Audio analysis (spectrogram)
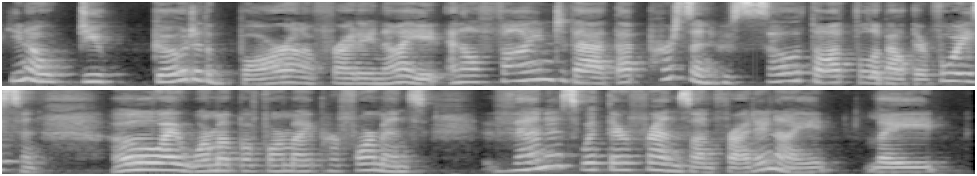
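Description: A woman's voice: on the high side, lively intonation, moderate pace. Blunt, explanatory woman clinician. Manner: blunt, explanatory, acts out patient quotes. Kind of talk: interview answers.

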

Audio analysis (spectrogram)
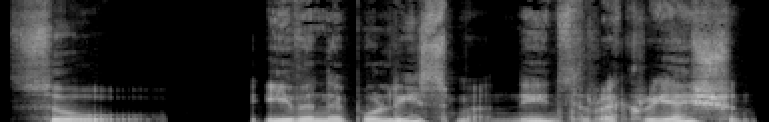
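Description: A man's voice: low-pitched, wildly swooping pitch, slow, breathy edge, no echo, studio quality, full character voice. A man voicing a flamboyant, spiteful foreign society host in an audiobook, with an affected, mockingly purring drawl. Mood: baiting. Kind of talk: audiobook character voice.

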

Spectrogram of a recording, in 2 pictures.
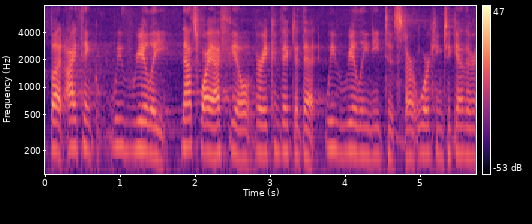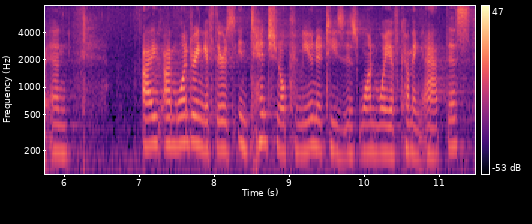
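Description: A woman speaking earnestly and in a measured way on a discussion panel. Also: medium pitch, fairly even intonation, a little mellow. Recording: long hall reverb.

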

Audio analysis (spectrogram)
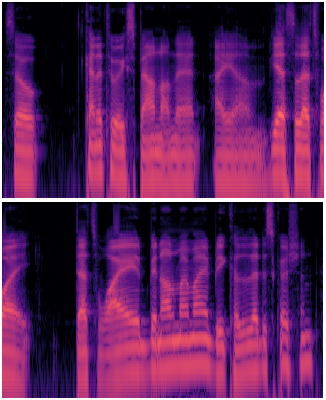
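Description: A young man with a low, smooth, resonant voice talks through a podcast episode in an easygoing way. He drops curses without heat and often slips into quoting what he was thinking. His talk is loose and conversational. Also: normal speed. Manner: relaxed, swears casually, quotes his own thoughts aloud. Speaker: podcast co-host. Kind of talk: casual chat.

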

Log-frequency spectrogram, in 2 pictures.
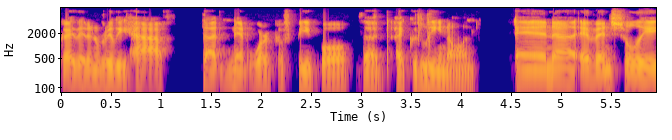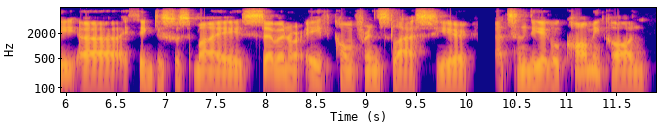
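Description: Man, from Venezuela, very deep voice, smooth, thinks aloud with fillers, dry slightly muffled podcast sound. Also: a bit bright, no room sound. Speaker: comic book writer and guest. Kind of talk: podcast interview answers.

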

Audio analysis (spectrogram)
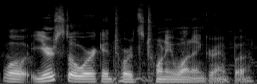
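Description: A man's voice: mid-range voice, normal speed, vocal fry, a little mellow. A man co-hosting a casual podcast, asking teasing, needling questions. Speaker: podcast co-host.

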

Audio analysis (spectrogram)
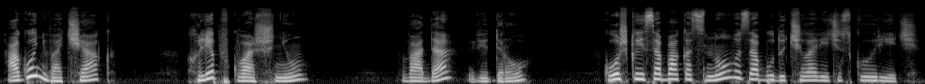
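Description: Lady playing an old fairy granny in a kids audio play, bossy but kind, soft mellow tone, dry sound. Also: medium pitch, lively intonation, no echo, close to an everyday voice. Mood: solemn. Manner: instructive, measured commands. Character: commanding old fairy grandmother, stern but caring.

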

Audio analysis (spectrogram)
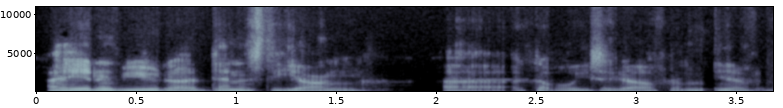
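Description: A man's voice: lowish voice, steady tone, a little fast, vocal fry, dark tone, breathy edge, no room sound, dull audio. A man hosting a podcast interview in a casual, enthusiastic way while he is losing his voice. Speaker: podcast host.

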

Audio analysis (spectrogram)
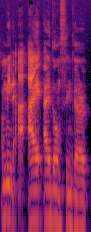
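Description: A man's voice: mid-range voice, normal speed, a bit bright. A young man from Greece, a filmmaker and student guest, talking casually with many ums and restarts. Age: young adult. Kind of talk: casual interview.

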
